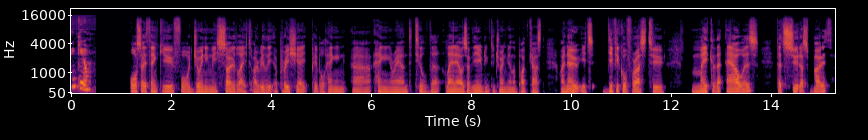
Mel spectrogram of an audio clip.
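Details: Adult male speaker; Normal speech.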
